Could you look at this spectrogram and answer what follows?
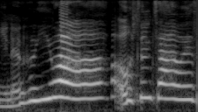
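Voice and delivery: loud, high call-out to an offender; mock call-out. Real, not acted. Calls out a theme park directly.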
